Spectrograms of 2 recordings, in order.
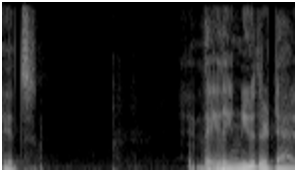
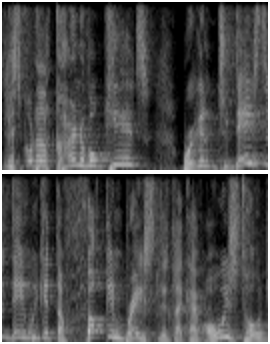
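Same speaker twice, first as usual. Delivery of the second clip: put-on high-pitched, eager dad rallying his kids; retold carnival hype; excited announcement; 9 semitones higher than usual. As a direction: burst out with it, pitched way up.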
